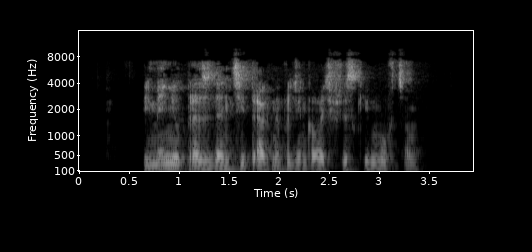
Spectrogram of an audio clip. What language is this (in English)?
Polish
